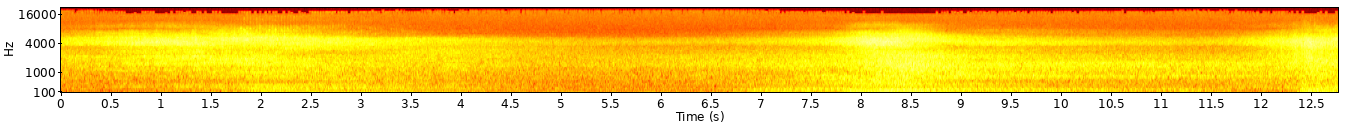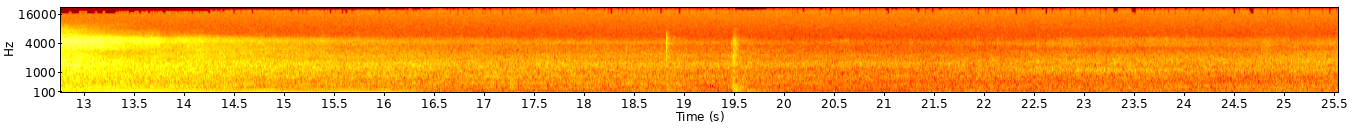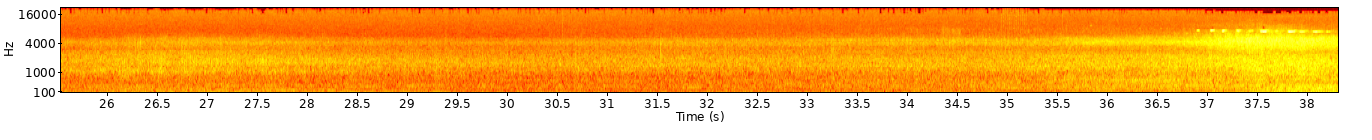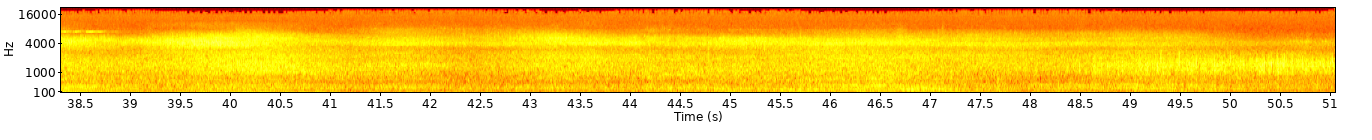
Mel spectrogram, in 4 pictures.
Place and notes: Reduty Ordona, Szczecin, Poland
Scene at the crossroad.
